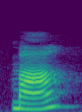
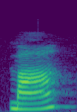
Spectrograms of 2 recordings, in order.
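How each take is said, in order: First: The pitch rises upward through the syllable. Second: The same.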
